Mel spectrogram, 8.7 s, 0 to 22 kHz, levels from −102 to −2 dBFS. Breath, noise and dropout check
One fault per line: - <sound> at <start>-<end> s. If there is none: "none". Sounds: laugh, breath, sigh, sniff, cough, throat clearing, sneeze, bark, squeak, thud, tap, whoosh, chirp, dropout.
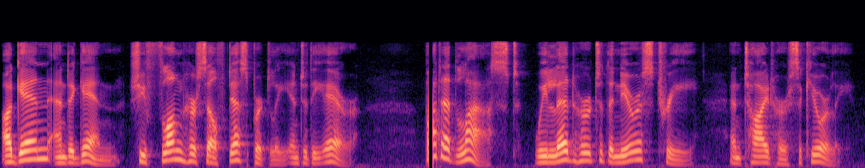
- dropout at 4.3-4.3 s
